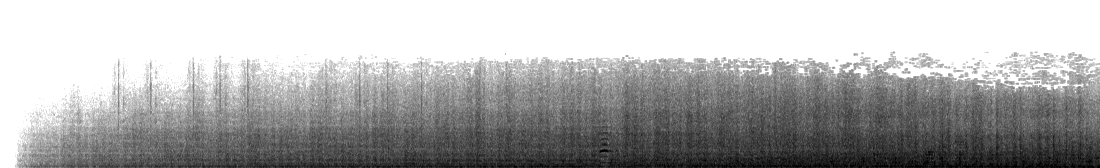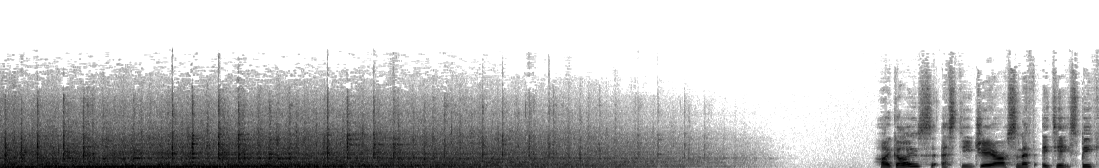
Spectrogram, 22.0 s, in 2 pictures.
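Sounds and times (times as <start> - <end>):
train wheels clicking over rail joints: 1.2 - 18.4.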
